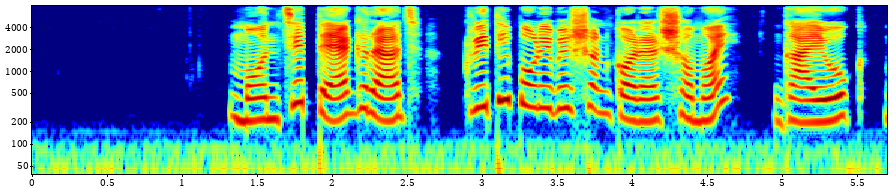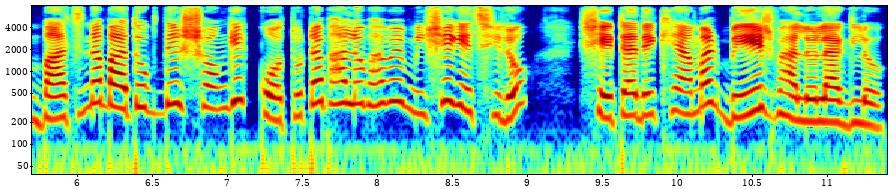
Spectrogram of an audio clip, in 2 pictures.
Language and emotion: Bengali, happy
